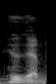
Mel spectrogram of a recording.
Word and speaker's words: hygge: Hygge is this Danish word. It's pronounced hygge, but it's spelled H-Y-G-G-E.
